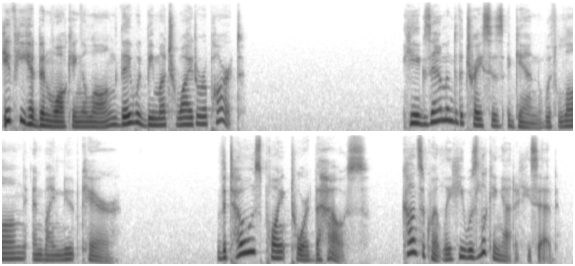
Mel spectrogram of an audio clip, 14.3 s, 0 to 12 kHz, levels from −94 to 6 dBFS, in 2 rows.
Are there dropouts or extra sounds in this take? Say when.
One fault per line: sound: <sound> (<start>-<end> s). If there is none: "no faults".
no faults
